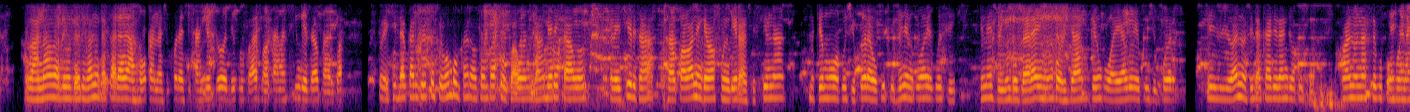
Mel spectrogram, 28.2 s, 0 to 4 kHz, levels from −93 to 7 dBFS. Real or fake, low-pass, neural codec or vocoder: fake; 3.6 kHz; codec, 16 kHz, 2 kbps, FunCodec, trained on Chinese and English, 25 frames a second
